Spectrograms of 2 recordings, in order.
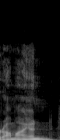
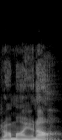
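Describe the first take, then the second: First: Ramayan ending on the n; northern pronunciation. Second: Ramayana with a final "ah"; southern pronunciation. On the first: Comic naming the epic, northern Ramayan without final ah. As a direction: stop Ramayan before any final vowel. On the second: Comic naming the epic, southern Ramayana ending in ah. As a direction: end Ramayana on an open ah. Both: Shown as a demonstration. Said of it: "giving you a north and south pronunciation".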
